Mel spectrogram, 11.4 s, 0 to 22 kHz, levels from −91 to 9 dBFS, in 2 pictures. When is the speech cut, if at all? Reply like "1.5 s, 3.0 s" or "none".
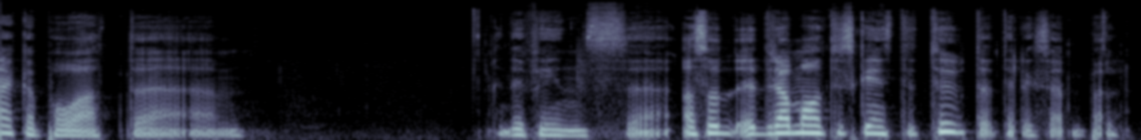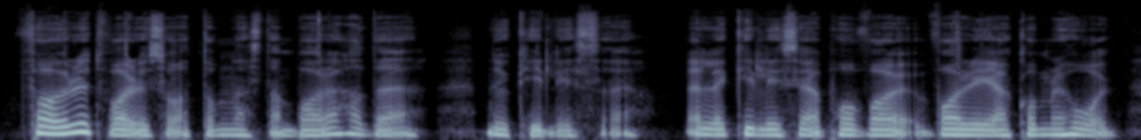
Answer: none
